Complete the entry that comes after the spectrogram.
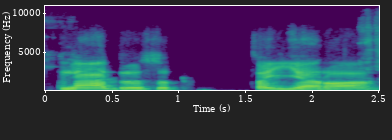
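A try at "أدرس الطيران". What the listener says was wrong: Baik, al-qiraah cara bacanya ana adrusut toyaron, tidak ada tasdidnya.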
